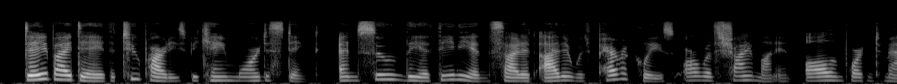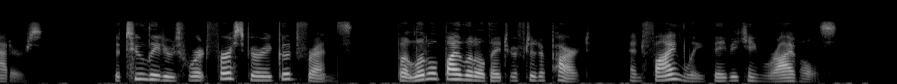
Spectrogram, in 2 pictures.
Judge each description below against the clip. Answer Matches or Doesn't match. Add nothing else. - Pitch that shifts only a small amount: Doesn't match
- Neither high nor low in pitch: Matches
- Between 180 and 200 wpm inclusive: Doesn't match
